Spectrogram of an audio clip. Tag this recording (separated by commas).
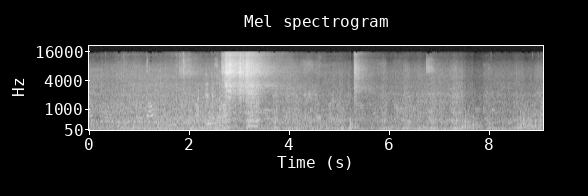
Speech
